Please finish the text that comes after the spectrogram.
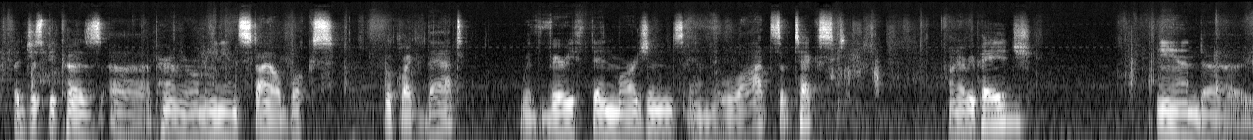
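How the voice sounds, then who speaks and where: His lowish, slightly mellow voice carries a faint hiss or hum from the camera mic. He's a video creator rambling casually at home, chatty and self-correcting as he shows things to the camera.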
